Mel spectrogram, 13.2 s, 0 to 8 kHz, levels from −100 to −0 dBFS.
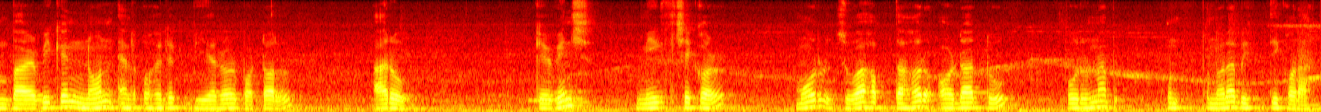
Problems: constant background noise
